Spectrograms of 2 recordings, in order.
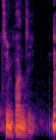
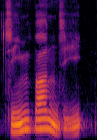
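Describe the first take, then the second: First: The word is said quickly. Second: The word is said at a normal speed. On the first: "これを早く言うと" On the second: "こういうふうに言うんですね"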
